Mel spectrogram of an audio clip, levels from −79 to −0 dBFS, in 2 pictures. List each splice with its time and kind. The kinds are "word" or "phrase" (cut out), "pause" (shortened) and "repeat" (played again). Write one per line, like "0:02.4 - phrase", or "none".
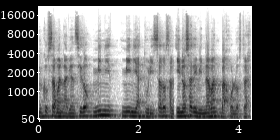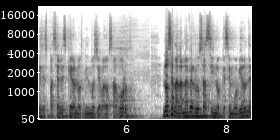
0:02.7 - word
0:06.9 - word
